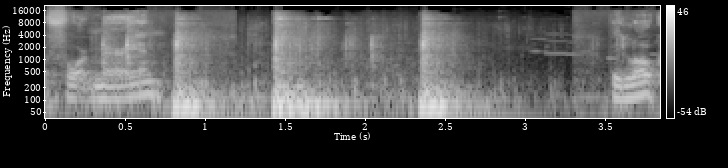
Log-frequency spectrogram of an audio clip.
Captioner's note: banging on door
